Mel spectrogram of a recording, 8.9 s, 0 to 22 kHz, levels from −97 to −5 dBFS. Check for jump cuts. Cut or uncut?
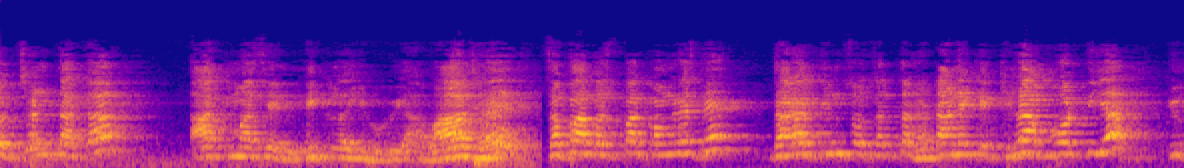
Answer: cut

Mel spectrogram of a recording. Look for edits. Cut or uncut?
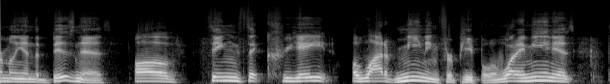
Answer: cut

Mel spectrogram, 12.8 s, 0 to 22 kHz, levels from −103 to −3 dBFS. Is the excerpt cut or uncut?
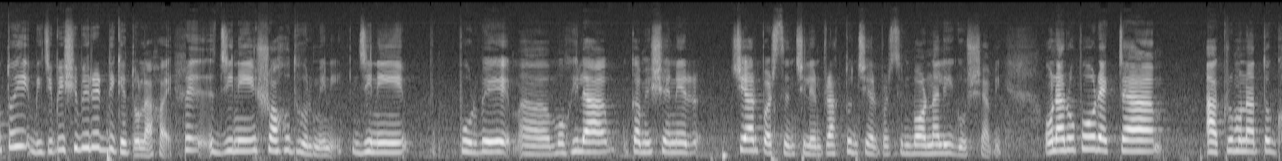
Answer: cut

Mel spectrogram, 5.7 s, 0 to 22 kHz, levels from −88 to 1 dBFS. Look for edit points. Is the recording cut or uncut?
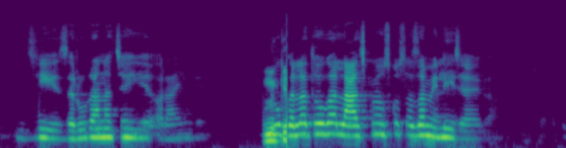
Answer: cut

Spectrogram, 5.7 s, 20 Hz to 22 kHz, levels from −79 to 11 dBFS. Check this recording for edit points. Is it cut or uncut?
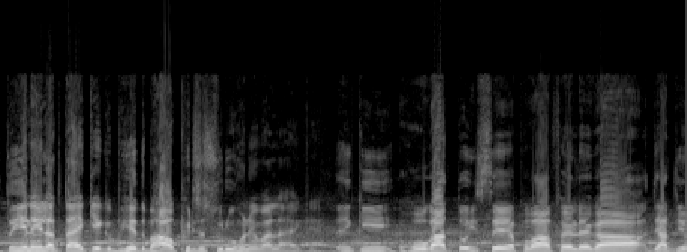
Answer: cut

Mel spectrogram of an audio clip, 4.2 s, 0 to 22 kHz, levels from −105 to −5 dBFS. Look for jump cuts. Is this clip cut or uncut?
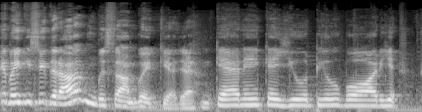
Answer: cut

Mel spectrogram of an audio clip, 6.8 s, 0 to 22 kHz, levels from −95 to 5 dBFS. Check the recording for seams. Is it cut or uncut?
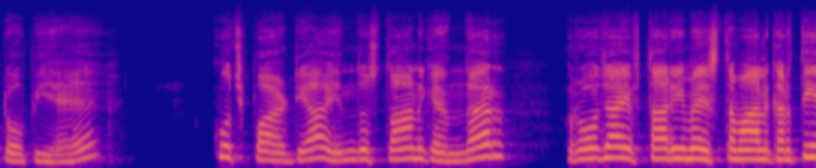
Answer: uncut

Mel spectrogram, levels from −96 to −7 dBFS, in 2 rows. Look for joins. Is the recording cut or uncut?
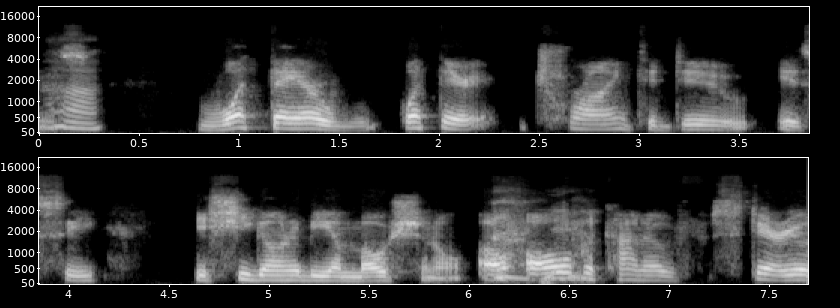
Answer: uncut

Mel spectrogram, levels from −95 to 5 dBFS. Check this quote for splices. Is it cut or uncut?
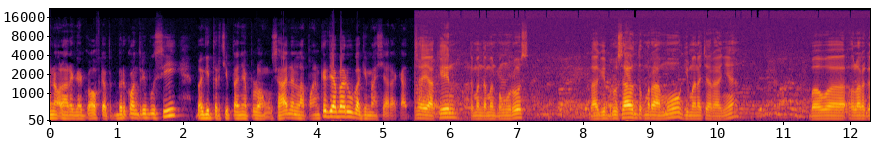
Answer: cut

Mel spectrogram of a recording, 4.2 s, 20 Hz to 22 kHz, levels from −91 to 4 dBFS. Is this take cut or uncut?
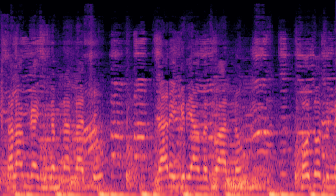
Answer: uncut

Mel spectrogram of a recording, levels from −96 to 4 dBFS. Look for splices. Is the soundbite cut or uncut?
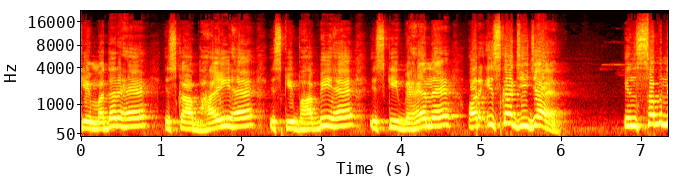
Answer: uncut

